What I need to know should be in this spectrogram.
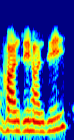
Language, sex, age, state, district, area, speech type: Punjabi, female, 30-45, Punjab, Mansa, urban, conversation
